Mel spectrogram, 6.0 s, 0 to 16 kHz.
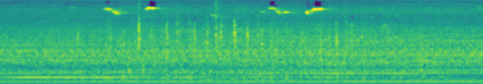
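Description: Diesel engine of a Terex PT110F compact track loader running steadily as the machine moves slowly on its rubber tracks.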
